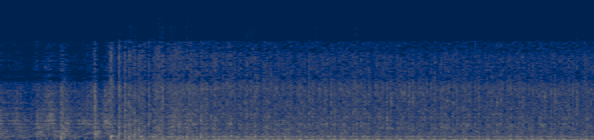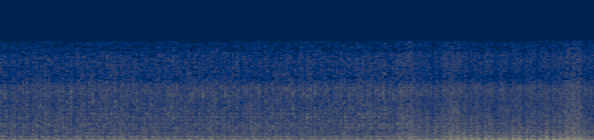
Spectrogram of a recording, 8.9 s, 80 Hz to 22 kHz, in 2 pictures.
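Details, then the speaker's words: Cadillac V8 with new carburetor and ignition, cold day: fires and settles into loud fast steady idle, pitch steps up near end; choke not working, stuck on, idle running high. "so it fired up totally forgot choke is not working on this thing so it's stuck on wide open choke"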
